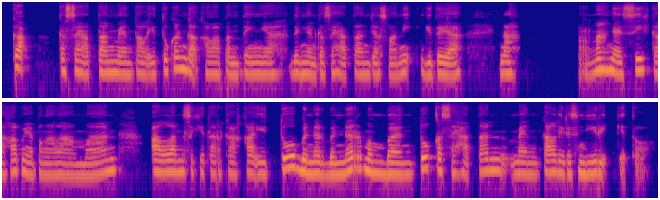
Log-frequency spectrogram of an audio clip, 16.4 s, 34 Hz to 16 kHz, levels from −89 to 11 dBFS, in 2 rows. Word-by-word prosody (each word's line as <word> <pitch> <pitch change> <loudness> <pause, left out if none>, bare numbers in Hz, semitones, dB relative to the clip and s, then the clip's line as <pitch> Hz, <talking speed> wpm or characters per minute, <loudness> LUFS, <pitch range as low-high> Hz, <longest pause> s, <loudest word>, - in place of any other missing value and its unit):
Kak, - - +4 0.3
kesehatan 180 -2 +2
mental 165 0 -2
itu 165 +5 -3
kan 230 +3 +2
nggak 190 - +2
kalah 165 -1 -5
penting 165 0 -2
ya, 165 0 -4
dengan 170 -2 -2
kesehatan 160 0 -3
jasmani, 160 +2 -2 0.2
gitu 165 0 0
ya. 155 +2 +3 0.5
Nah, 170 0 0 0.8
pernah 210 +7 +2
nggak 195 -6 +3
sih 210 +5 +2
Kakak 185 +2 -1
punya 190 -4 -1
pengalaman, 155 +3 -2 0.5
alam 190 0 +3
sekitar 180 -2 -5
Kakak 175 0 -2
itu 170 +7 +1 0.2
bener-bener 170 +5 +3
membantu 170 +3 +2
kesehatan 200 +1 -1
mental 170 +2 0
diri 175 -2 -1
sendiri, 170 0 +1
gitu? - - -10
170 Hz, 115 wpm, -25 LUFS, 165-190 Hz, 0.8 s, Kak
